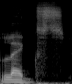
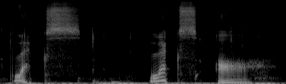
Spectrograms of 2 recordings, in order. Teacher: we get legs which it's kind of harder to pronounce so that Gamma Sigma actually changes to x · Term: sound change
